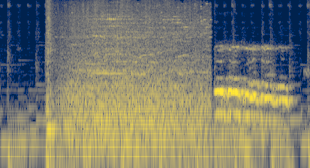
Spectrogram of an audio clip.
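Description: Comedy sound effect after a joke's punchline: a loud burst of noise lasting about two seconds, then a falling tone near the end, over quiet background music.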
